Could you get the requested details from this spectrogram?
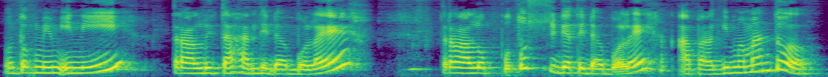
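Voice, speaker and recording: A woman teaching students Quran recitation, speaking patiently and slowly drawing out each sound to demonstrate it. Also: mid-range voice, animated, darkish tone. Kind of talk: recorded lesson for students.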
